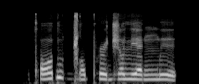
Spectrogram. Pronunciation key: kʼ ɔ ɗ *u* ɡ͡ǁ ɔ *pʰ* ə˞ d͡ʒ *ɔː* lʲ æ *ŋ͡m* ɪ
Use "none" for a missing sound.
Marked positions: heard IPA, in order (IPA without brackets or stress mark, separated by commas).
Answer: u, pʰ, ɔ, ŋ͡m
